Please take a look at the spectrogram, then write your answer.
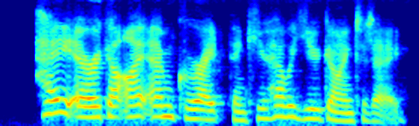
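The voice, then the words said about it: Australian accent. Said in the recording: “judging from her accent ... is that New Zealand or? ... It's an Australian.”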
